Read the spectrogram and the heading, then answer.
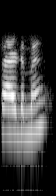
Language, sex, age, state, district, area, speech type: Hindi, female, 30-45, Bihar, Madhepura, rural, conversation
